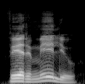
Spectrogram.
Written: vermelho

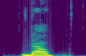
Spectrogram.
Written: đọc

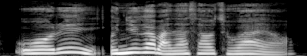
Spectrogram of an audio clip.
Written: 오월

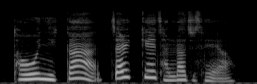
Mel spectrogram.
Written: 자르다

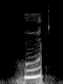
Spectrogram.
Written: hút

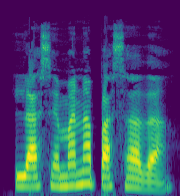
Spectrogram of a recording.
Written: la semana pasada

